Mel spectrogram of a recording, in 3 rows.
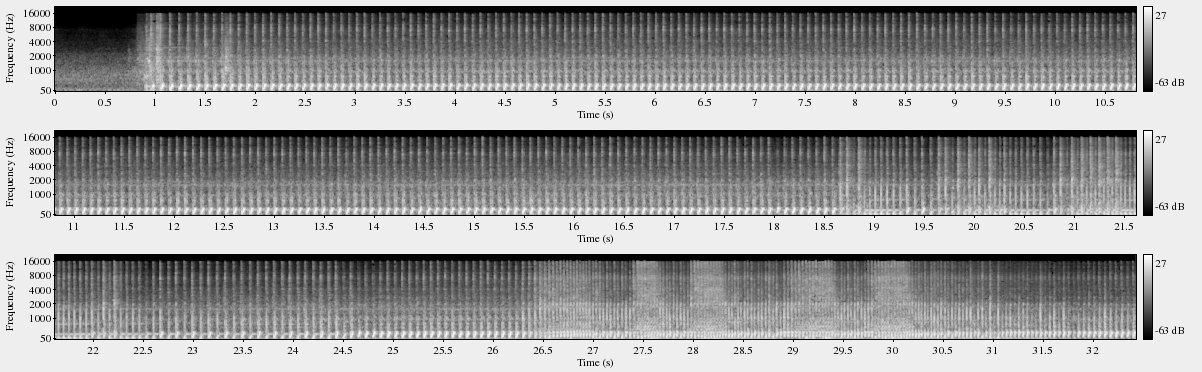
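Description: Doodlebug minibike's Predator 212 single-cylinder four-stroke engine catching about a second in on a cold start with the choke on, then running steadily at a fast idle. Its note shifts about two-thirds of the way through and again near the end.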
